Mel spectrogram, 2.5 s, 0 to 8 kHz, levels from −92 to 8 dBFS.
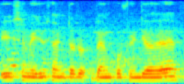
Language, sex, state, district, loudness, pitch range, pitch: Hindi, male, Uttar Pradesh, Shamli, -15 LUFS, 125-130 Hz, 125 Hz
